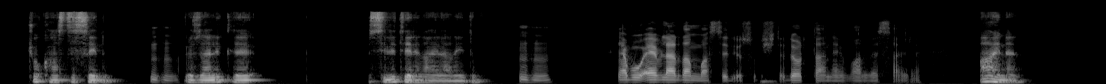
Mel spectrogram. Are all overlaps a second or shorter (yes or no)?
yes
